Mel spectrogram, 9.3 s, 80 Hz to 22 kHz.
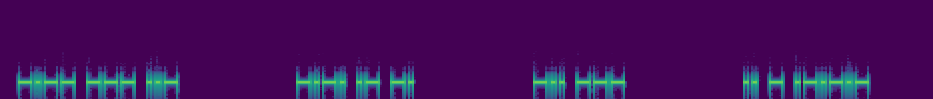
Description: Morse code, heard as a keyed tone, about 28 wpm, 700 Hz. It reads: YOU CAN DO IT.
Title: 4x Word-Spacing - Sentences from Top 100 Words - 28wpm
